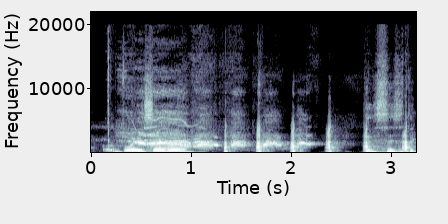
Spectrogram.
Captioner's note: guy laughing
